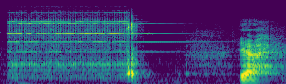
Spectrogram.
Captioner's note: ring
